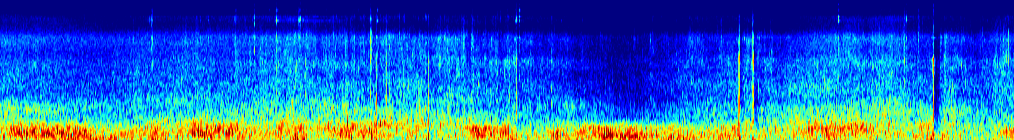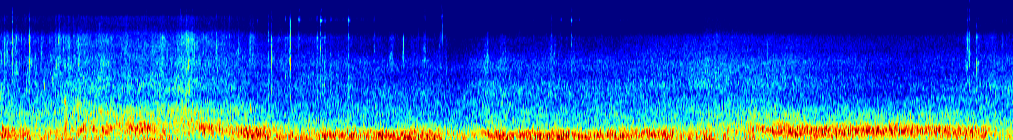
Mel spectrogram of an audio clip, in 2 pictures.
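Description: Surf breaking and washing up a sandy beach, with wind noise on the microphone, a steady hiss that swells and eases every few seconds.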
